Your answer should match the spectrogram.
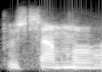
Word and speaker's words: Buscema: It is the Englehart Busima, or how do you say his name? Buscema.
